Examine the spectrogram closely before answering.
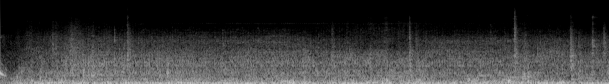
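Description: Motor vehicle driving along a rough off-road track: its engine runs steadily and scattered knocks and rattles come through, heard from on board.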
